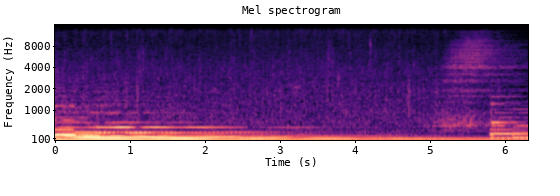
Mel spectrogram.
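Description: Trailer score of soft, sustained held chords over a steady rain-like hiss. The hiss swells briefly near the end as the chord changes.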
